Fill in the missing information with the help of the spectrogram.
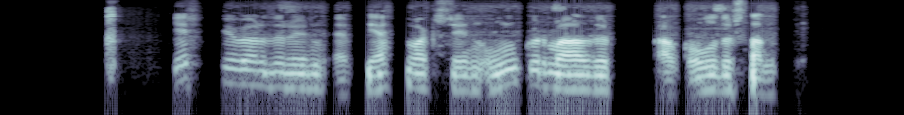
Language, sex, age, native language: Icelandic, male, 40-49, Icelandic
